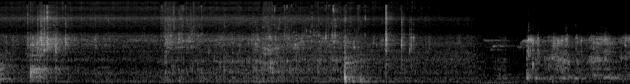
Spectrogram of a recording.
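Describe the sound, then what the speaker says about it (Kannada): Water poured into cooked masala in a pan for a jackfruit seed curry, a steady splashing pour with a short break before a brief final burst. "ಮಸಾಲೆ ಸ್ಮೆಲ್ಲ ಹೋಗಿದೆ ಇವಾಗ ನೀರು ಹಾಕೋಣ"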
